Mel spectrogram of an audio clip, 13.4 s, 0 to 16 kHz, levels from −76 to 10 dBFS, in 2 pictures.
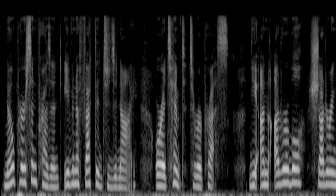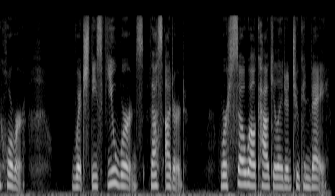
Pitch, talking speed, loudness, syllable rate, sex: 210 Hz, 120 wpm, -19 LUFS, 4.8 syllables/s, female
